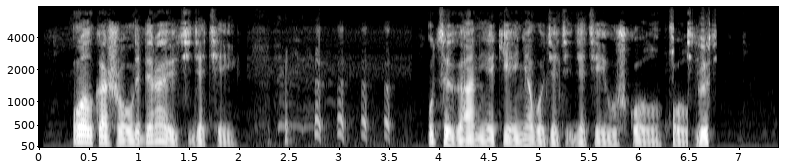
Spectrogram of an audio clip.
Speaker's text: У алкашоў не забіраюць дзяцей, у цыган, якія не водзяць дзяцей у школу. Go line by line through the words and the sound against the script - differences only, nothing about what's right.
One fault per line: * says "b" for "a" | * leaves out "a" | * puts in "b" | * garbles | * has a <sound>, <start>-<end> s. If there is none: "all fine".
* leaves out "не"
* has a laugh, 2.1-3.6 s
* garbles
